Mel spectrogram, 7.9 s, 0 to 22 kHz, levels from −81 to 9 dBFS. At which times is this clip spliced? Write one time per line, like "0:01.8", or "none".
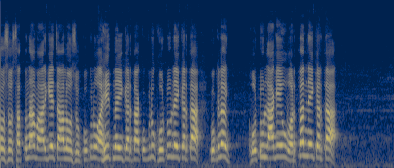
none

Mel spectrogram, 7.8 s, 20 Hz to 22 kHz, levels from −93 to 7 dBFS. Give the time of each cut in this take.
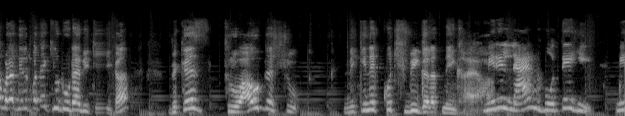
0:06.0

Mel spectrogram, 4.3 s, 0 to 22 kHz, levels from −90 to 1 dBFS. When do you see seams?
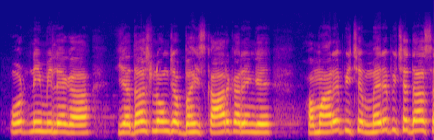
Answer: none

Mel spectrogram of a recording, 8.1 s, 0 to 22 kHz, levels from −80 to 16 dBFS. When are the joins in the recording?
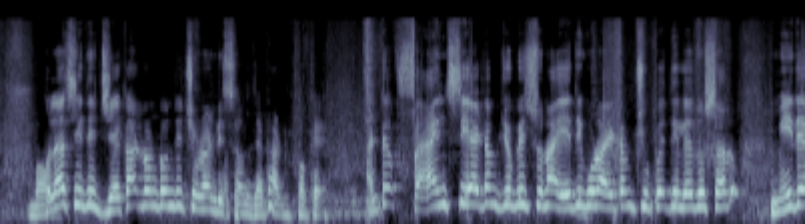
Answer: none

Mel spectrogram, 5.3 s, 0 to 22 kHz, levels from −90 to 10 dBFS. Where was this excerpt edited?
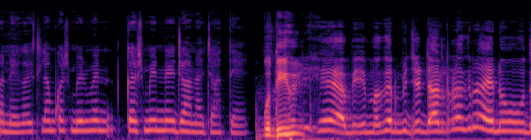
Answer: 0:02.6

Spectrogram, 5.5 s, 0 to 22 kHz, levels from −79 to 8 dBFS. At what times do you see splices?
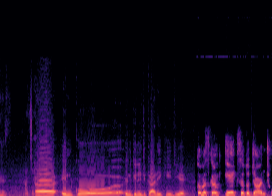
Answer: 0:03.9

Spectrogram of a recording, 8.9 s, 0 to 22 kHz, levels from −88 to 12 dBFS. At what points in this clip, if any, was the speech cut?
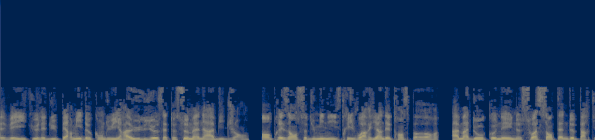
0:01.3

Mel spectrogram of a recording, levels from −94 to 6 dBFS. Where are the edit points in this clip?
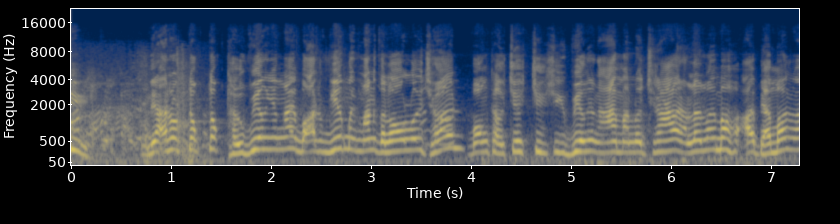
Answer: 0:03.9

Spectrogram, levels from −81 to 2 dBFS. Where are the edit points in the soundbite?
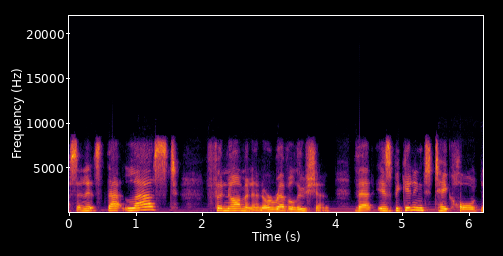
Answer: none

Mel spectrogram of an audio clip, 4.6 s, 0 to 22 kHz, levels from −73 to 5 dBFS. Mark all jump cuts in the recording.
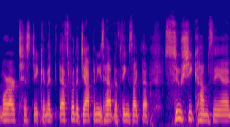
none

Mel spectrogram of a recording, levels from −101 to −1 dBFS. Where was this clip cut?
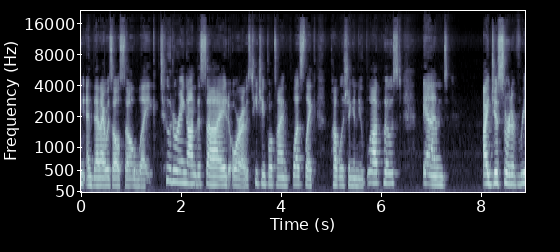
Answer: none

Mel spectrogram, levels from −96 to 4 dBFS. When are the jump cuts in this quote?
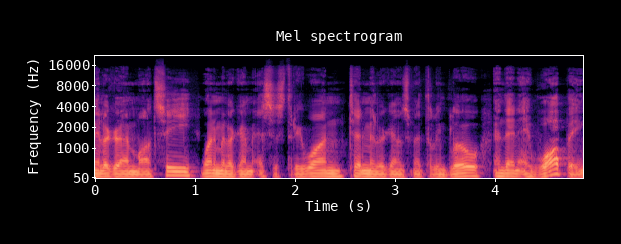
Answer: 0:01.0
0:03.9

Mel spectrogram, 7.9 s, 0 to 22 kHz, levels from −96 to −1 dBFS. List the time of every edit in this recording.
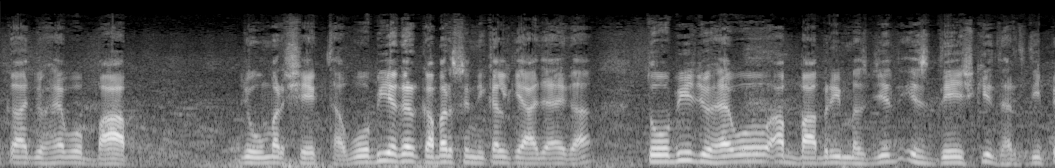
none

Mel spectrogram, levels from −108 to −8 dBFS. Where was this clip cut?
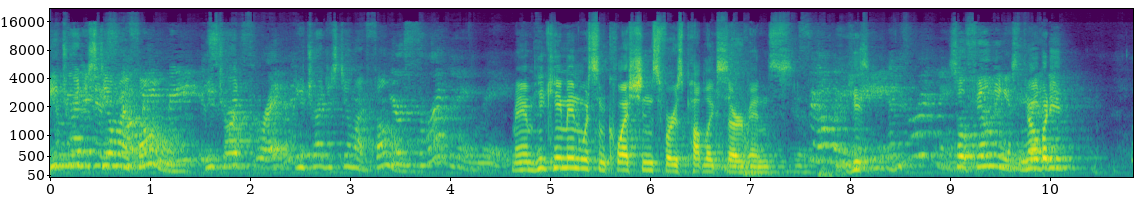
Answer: none

